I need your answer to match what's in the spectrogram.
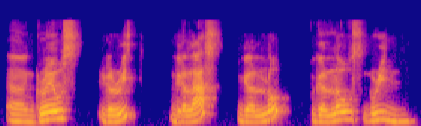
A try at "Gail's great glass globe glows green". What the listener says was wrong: I noticed one thing. You tend to say gl, gl. We don't.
